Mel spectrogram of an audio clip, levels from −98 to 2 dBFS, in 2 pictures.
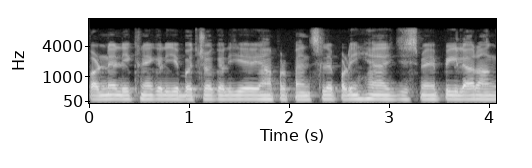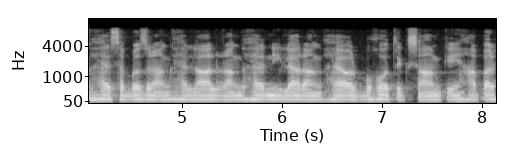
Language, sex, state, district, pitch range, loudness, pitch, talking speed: Hindi, male, Delhi, New Delhi, 105-110 Hz, -17 LUFS, 110 Hz, 220 wpm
